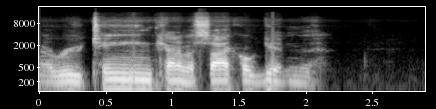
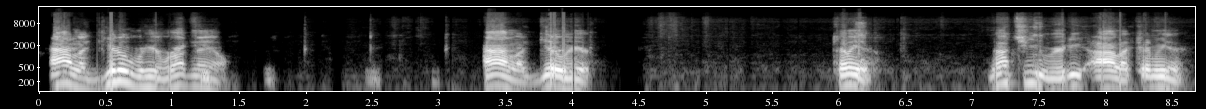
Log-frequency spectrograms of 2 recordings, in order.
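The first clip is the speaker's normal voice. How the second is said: yelling at dog; 4 semitones higher, faster than usual. Real, not acted. Calling back the dog.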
